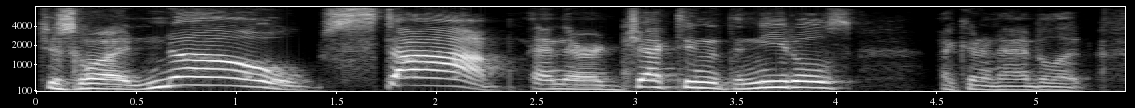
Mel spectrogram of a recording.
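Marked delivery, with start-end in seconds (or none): 0.6-2.4 mock high yelling with a long, drawn-out "no". Retelling reacting to a brutal episode on tv: imitating someone screaming at tv. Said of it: "that's just screaming at the".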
